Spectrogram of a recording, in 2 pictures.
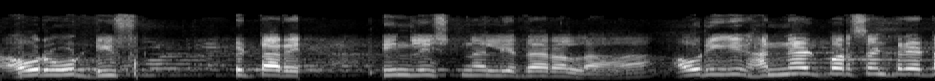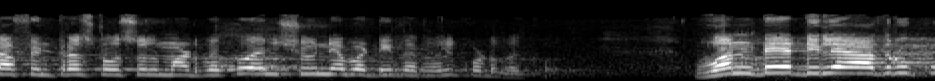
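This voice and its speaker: A man speaks at an extremely high pitch with ordinary pitch variation and big swings in loudness over light background noise. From Karnataka. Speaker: legislator. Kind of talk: heated debate. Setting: legislative assembly. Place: hall. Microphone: podium.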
